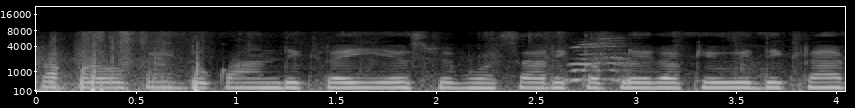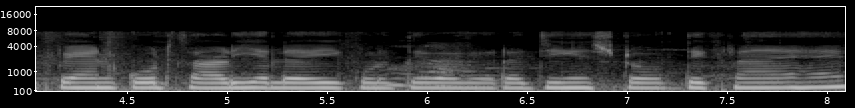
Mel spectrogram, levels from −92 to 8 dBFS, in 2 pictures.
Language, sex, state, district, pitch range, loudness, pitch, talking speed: Hindi, female, Bihar, Vaishali, 205-210 Hz, -27 LUFS, 205 Hz, 195 wpm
